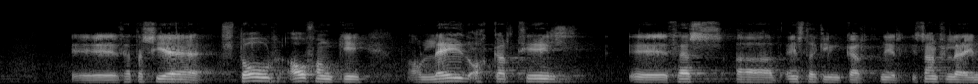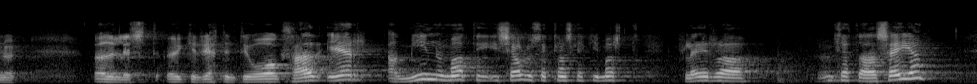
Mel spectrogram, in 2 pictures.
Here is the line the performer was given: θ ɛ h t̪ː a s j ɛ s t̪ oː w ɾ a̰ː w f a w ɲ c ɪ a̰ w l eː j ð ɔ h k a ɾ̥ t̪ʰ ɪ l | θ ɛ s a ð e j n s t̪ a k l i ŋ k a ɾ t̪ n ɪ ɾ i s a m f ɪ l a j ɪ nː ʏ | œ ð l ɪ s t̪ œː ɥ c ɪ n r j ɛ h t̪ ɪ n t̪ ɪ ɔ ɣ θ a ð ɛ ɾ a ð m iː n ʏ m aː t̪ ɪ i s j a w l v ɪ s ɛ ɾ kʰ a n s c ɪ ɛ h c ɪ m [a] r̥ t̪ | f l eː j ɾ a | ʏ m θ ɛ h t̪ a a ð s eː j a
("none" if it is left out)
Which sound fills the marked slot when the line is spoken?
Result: a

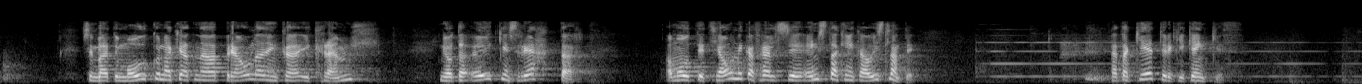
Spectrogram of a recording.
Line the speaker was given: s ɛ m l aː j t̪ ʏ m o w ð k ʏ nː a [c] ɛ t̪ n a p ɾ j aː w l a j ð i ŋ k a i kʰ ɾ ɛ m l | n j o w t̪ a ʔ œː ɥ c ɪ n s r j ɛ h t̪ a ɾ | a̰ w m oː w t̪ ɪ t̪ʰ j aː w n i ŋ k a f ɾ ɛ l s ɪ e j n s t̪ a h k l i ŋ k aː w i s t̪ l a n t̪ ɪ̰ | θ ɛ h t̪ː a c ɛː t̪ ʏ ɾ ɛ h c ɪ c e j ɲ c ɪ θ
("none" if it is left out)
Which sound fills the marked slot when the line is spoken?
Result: c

